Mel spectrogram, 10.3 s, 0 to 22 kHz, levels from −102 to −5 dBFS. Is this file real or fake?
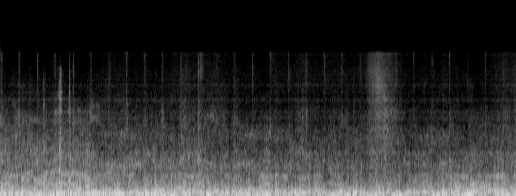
fake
